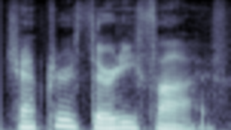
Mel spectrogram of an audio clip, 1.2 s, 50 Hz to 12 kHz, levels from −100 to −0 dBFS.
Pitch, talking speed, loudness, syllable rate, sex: 125 Hz, 155 wpm, -16 LUFS, 4.6 syllables/s, male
